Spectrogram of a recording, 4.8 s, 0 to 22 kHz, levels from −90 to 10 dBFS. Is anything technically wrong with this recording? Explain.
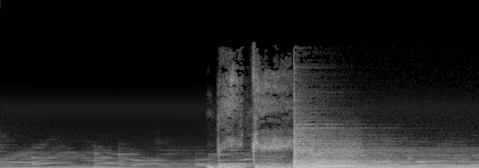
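Yes, there is mains buzz running through the whole clip. Sharp switching spikes from something like a dimmer or rectifier enter the signal twice per 50 Hz cycle, spraying harmonics up to several kHz. That makes it a steady, raspy buzz about 25 dB below the sound, not the smooth, low, pure tone of plain hum.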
